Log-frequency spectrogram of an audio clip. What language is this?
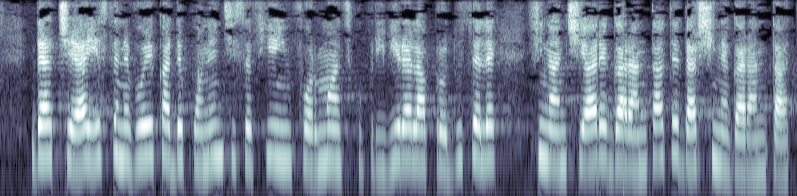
Romanian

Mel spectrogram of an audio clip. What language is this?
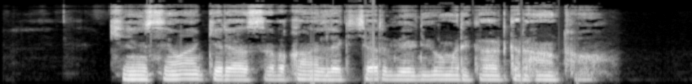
Indus Kohistani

